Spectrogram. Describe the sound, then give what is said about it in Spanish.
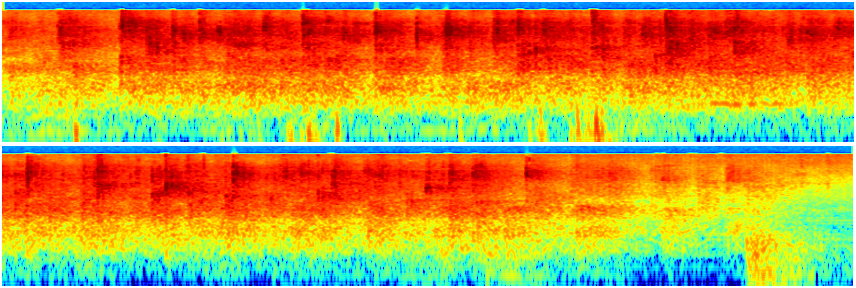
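An audience applauds for the Lord in the morning, a dense wash of many hands clapping at once with scattered sharper claps, holding loud for several seconds before tapering off at the end. “Le damos un buen aplauso al Señor en esta mañana.”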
